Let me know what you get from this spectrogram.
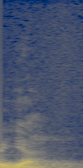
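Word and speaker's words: ي: Ya is pronounced from the middle of the tongue.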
